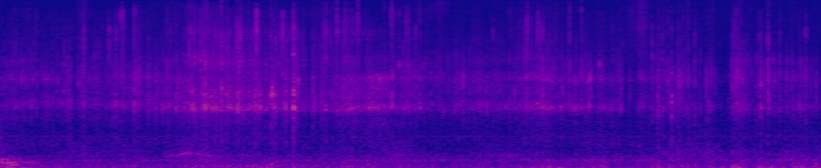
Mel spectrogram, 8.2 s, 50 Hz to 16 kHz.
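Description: Long nails scratch and rub the bristles of a small, flat, solid yellow silicone scrubber shaped like a duck. The result is a steady, dense crackle of fine scratching and rustling, bright and hissy with a focus around 1.6 kHz over a soft low rumble, holding an even level throughout.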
